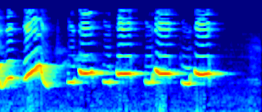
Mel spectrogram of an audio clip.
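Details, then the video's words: Black-throated laughingthrush in morning fighting song: a looping whistle followed by a quick run of about six clear two-part whistled notes, each dipping then lifting, roughly two per second, ending abruptly. "Khướu bạc má hót đấu kích khướu căng lửa | khướu bạc má hót múa buổi sáng"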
